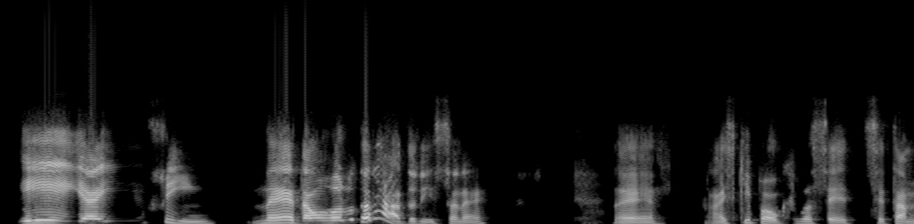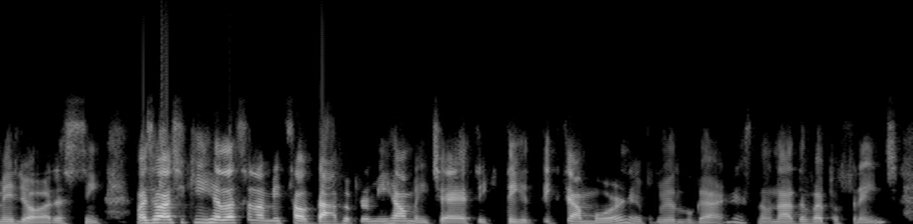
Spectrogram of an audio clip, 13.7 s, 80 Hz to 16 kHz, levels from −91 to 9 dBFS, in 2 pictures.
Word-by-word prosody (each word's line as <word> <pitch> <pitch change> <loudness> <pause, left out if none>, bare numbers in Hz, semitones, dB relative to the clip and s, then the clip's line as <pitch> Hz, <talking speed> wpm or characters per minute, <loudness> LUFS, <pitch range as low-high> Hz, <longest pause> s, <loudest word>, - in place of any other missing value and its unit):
"E" 185 0 +7
e - - +6
aí" 165 0 +5 0.3
Enfim, 140 -10 -6 0.3
né, 185 +5 +6
dá 180 0 +5
um 185 - -2
rolo 195 +3 +2
danado 215 - +3
nisso, 135 +1 -8
né. 135 +2 -8 1.0
É, 130 -1 -2 0.4
mas 130 +1 -7
que 200 - -9
bom 140 -8 -1
que 150 - -22
você 140 -4 -7
você 145 - -11
tá 145 0 +1
melhor, 140 -3 -4
assim. 130 0 -12 0.3
Mas 195 +2 +3
eu 220 - +6
acho 215 +2 +5
que 220 0 -8
relacionamento 200 -5 0
saudável, 160 -2 +2
para 160 -1 -8
mim, 155 0 -10
realmente, 155 -8 -3
eh, 130 -1 0
tem 130 0 -15
que 125 - -38
ter 135 -4 -6
tem 155 - -12
que - - -40
ter - - +1
amor, 140 +3 -5
né, 165 -9 -13
primeiro 135 +1 -14
lugar, 130 - -9
né, 245 - -17
senão 135 -7 -17
nada 135 +2 -5
vai 140 -1 -6
para 145 - -21
a - - -25
frente. 245 0 -14
150 Hz, 210 wpm, -22 LUFS, 135-185 Hz, 1.0 s, E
